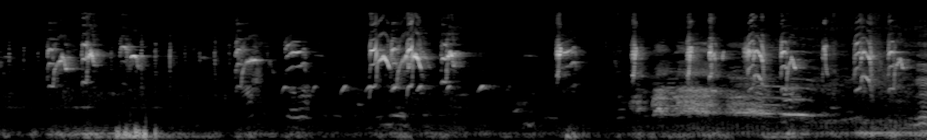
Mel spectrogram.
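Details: Long-tailed shrike practising song, giving scattered high chirps and short twitters in bursts. A harsher, buzzy chattering passage comes in the second half, with some low background rumble.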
